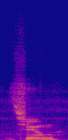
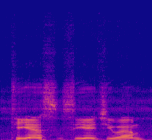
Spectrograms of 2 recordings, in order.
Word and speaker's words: Tschum: Right here I have the Tschum, T-S-C-H-U-M. I think the T is silent, so I'm going to call it the Tschum two-person Sausa.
